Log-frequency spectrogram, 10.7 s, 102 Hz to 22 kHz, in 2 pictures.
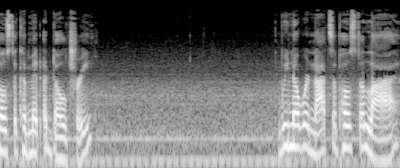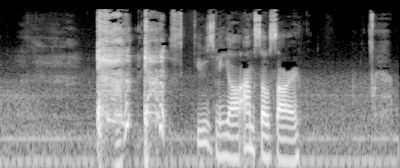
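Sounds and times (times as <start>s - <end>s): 
speech: 0.0s - 1.4s, 3.7s - 5.4s, 8.0s - 9.5s
person coughing: 6.6s - 7.8s.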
